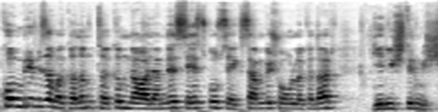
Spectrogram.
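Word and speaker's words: Šeško: Sesco 85 over'a kadar geliştirmiş. Şeesko mu diye okunuyor bu ya? Sesco demeyeyim. Şeşko diye okuyayım abi. Yanlış olmasın. Bu arada Koby Main oynamamış muhtemelen.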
